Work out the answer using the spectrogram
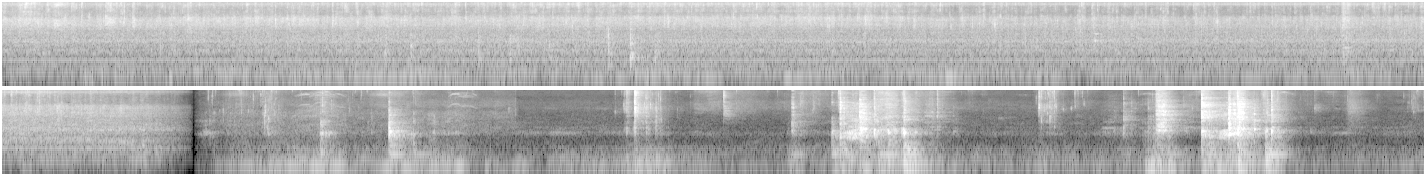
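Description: Mushroom and capsicum curry sizzling steadily in a nonstick wok for about sixteen seconds, then stopping abruptly. After that come a few scattered clinks and scrapes of utensils against a steel serving bowl, the loudest near the end.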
